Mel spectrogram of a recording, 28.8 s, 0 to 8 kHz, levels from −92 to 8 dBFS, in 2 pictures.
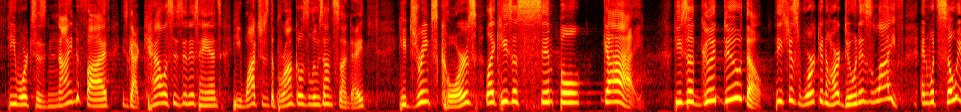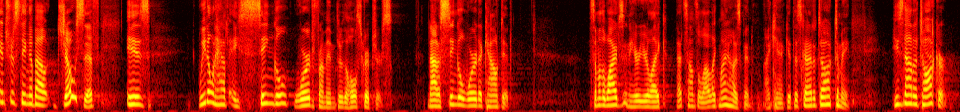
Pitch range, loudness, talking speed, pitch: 175-260 Hz, -20 LUFS, 190 wpm, 210 Hz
